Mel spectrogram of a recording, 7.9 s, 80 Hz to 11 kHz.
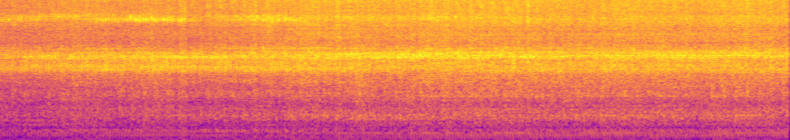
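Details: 1978 Puch two-stroke moped, just revived: a light, buzzy idle holds an even, steady note with no misses or knocks; idling normally.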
